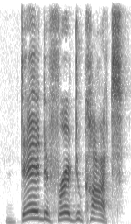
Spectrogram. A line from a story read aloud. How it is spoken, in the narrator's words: Hamlet notices the moving curtain and yells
